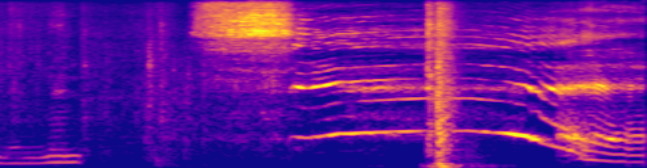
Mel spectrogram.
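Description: A person's voice in a long, high-pitched falsetto exclamation that slides down in pitch near the end, after a shorter low held sound at the start, with a single sharp knock, likely a door, partway through.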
